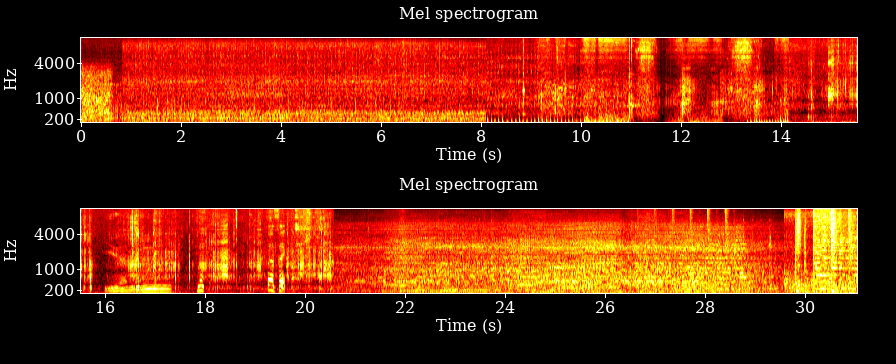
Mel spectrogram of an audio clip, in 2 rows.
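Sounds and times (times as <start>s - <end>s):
wind noise: 0.0s - 2.2s, 8.1s - 17.8s
motorcycle engine: 0.0s - 31.0s
riding gear rustling: 0.7s - 20.6s.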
